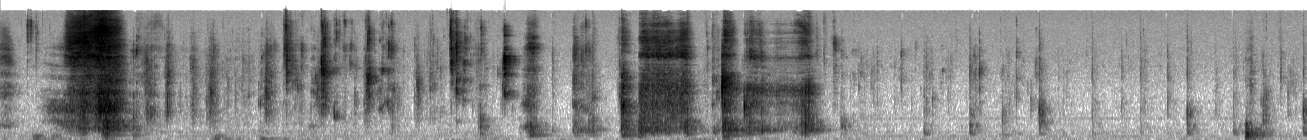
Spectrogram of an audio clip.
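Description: Close-up eating sounds: a loud slurp of udon noodles, then wet chewing clicks. About six seconds in comes a second long slurp from a small cup, followed by quieter chewing.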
